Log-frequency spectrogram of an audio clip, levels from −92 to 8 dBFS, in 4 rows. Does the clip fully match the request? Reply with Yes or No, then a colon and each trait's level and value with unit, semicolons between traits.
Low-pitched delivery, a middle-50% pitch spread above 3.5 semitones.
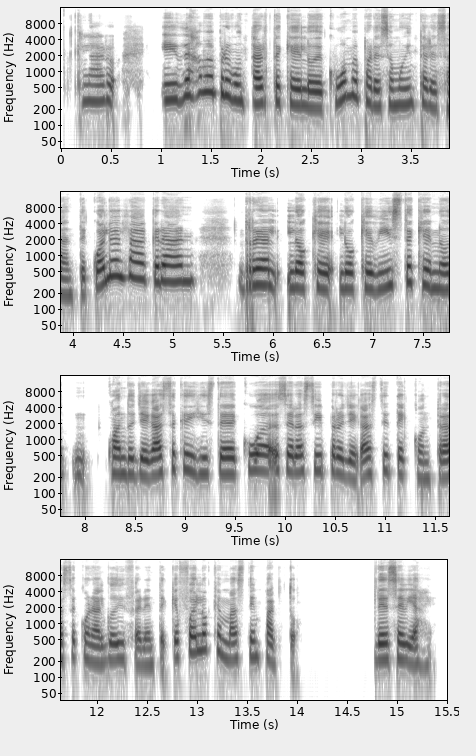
No: high, 245 Hz; average, 4.2 semitones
